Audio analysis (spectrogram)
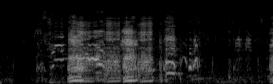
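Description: Farmyard geese honking repeatedly in a noisy cluster, loud and close, several overlapping calls with brief pauses between bursts.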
